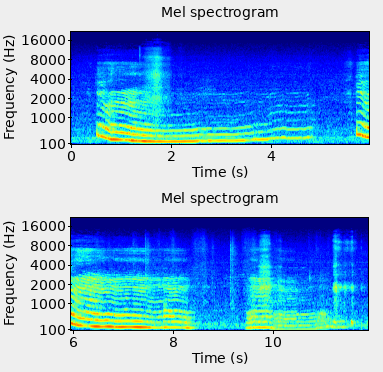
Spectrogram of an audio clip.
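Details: A Labrador Retriever begs for pancakes it is refused, voicing its misery in long, drawn-out, groaning whines that bend up and down in pitch.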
